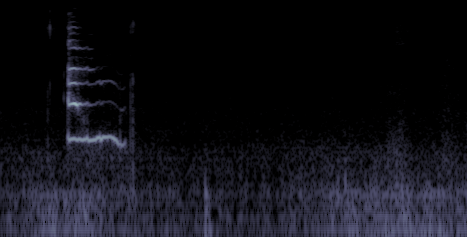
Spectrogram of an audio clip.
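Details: Affectionate younger domestic cat pressing for attention while his cat-flu-stricken companion is separated; one clear, sustained meow lasting under a second that tails off downward, followed by near silence and faint room noise.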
